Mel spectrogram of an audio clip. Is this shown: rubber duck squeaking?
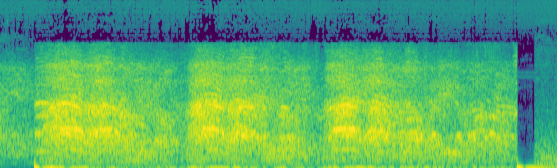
no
